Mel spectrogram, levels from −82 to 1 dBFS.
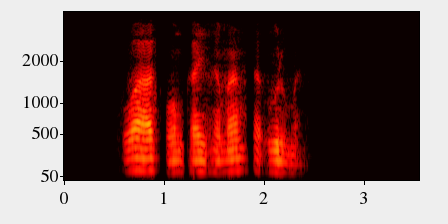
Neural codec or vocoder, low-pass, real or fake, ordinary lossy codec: none; 3.6 kHz; real; AAC, 16 kbps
